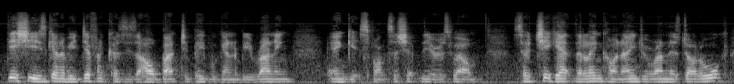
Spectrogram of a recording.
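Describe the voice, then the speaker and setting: A man's voice: mid-range voice, slight background noise. A man with a New Zealand accent hosting a casual community news bulletin, upbeat and chatty with fillers.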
